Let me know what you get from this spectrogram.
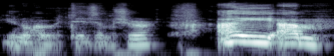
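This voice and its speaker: A man voices a timid, centuries-old scholar who stammers through every sentence and slips into whispers. The tone is husky yet bright, with pitch that jumps around. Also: very animated, full character voice. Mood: flustered. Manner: stammering, halting, drops to whispers.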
